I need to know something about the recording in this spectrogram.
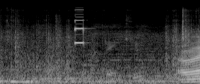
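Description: Handheld barcode scanner giving one short, high beep a little under a second in as it reads the order barcode on a phone screen, the sign of a successful scan.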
